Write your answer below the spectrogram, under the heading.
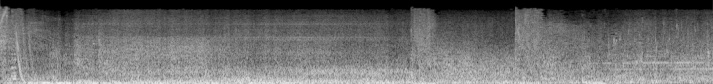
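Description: Film sound effects of a giant alien machine, the World Engine, blasting into the ocean. A sudden heavy boom opens into a loud, continuous rumble with churning water, and two sharp hits land about four and five seconds in.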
